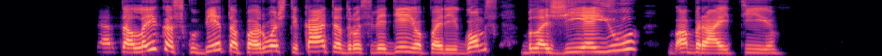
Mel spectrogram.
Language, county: Lithuanian, Vilnius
